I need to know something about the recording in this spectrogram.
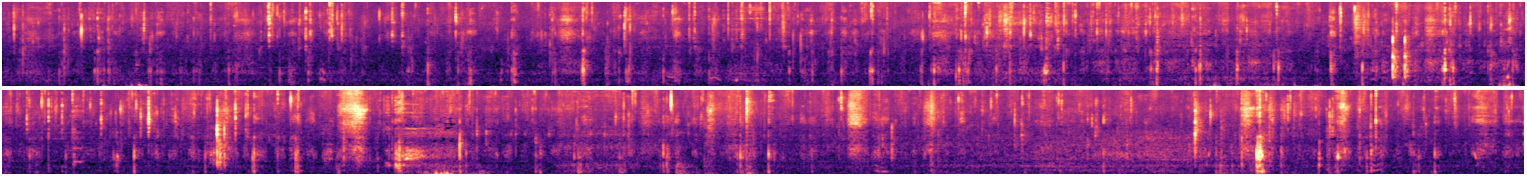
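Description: A small white dog licking a man's nose and face close to the microphone: irregular wet licks and tongue smacks, with one sharper smack near the end.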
